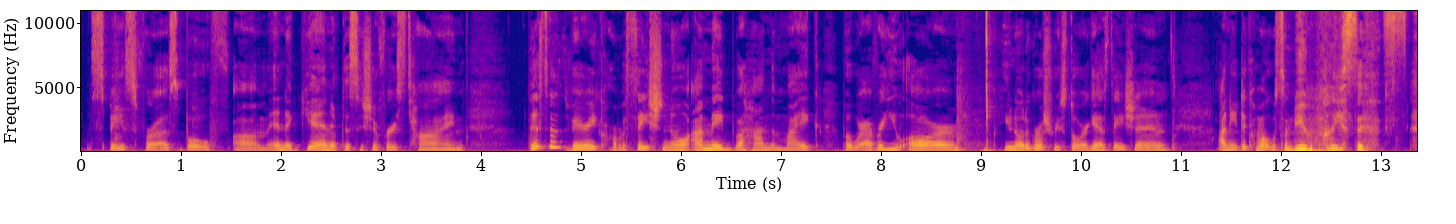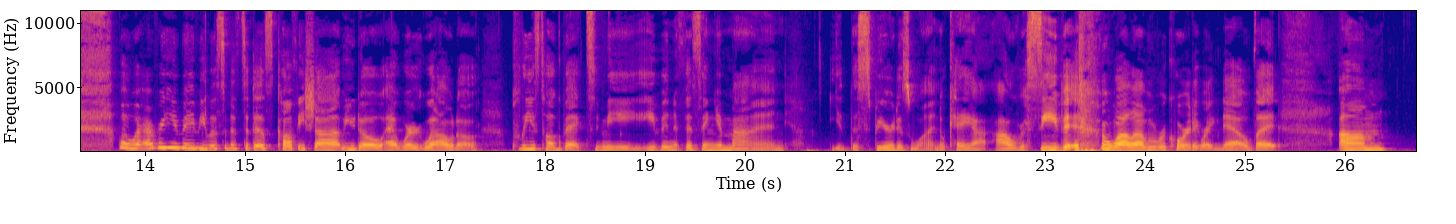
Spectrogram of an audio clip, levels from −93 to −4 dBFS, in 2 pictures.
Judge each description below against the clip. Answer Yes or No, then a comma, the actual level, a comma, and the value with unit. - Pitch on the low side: No, high, 200 Hz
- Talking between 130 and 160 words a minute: No, average, 200 wpm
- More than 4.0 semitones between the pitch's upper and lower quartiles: Yes, average, 4.8 semitones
